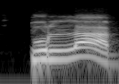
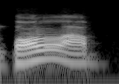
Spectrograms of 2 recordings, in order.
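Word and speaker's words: طلاب: Para mahasiswa, tulab, jangan tolab. Kalau tolab, orang yang banyak minta nanti.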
